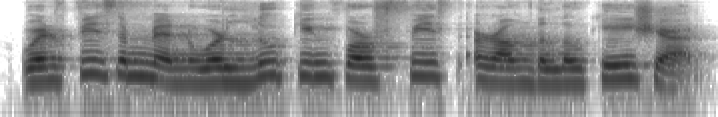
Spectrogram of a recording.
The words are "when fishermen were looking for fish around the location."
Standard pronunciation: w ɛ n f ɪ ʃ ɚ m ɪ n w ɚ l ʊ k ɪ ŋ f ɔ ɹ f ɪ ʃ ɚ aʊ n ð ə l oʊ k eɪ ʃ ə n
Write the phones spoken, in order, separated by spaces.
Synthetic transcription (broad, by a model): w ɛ n f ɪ s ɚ m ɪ n w ɚ l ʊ k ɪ ŋ f ɔ ɹ f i s ɚ aʊ n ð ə l oʊ k eɪ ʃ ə n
